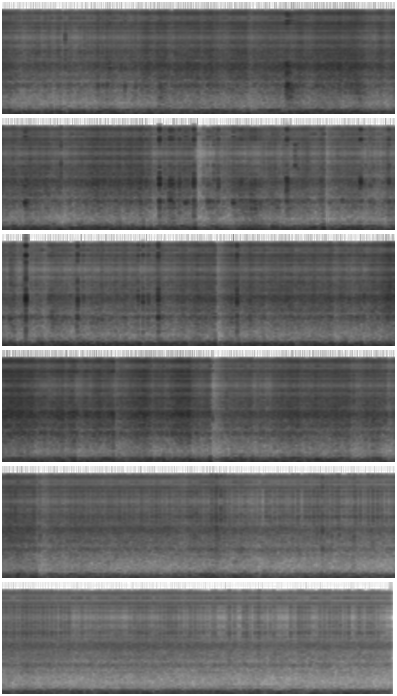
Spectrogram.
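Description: Car engine running hard as the car drives a coned grass and dirt rallycross course, heard as a heavy, steady low rumble mixed with tyre and wind noise; it grows quieter over the last several seconds.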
